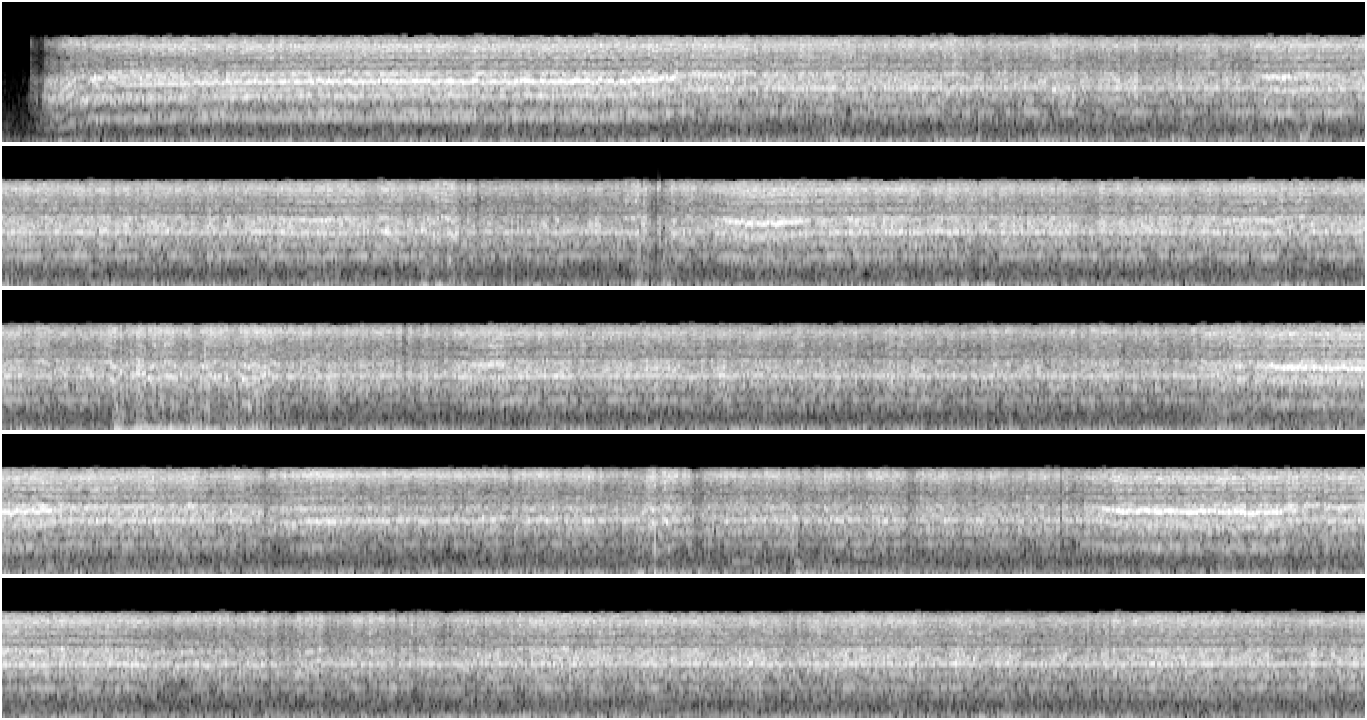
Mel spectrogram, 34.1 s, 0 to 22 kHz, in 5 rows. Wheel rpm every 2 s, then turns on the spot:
110, 210, 230, 230, 230, 230, 230, 230, 230, 230, 220, 230, 230, 230, 230, 230, 230.
none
